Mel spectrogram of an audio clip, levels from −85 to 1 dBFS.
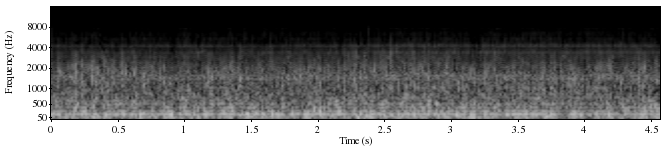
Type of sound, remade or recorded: remade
